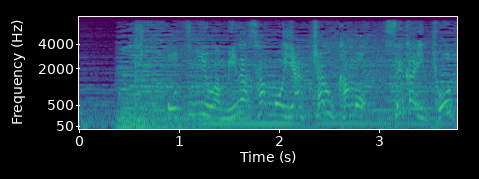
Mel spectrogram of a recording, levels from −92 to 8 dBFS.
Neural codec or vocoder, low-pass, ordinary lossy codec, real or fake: none; 7.2 kHz; none; real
